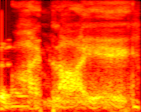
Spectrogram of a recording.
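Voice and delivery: whispered under the breath, aside to oneself. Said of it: "I just whispered that to myself".

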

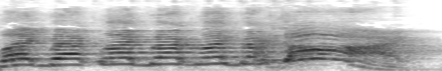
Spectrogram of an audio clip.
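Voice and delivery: shrill, very high, full-volume, swooping, drawn-out scream. Fighting in a game, screaming: screaming. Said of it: "why are you screaming so much?".

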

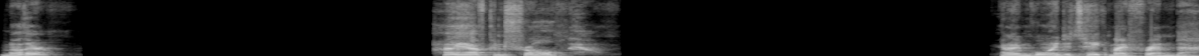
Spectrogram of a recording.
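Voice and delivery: soft, hushed stage whisper. Storyteller narrating a scene, voicing a character's words, half-whispering. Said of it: "she just kind of whispers into there".

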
